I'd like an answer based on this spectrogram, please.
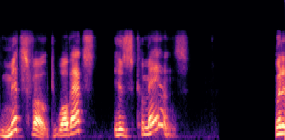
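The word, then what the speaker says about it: מצוות: Well, vav tav is the plural of mem zadi, which is pronounced mitzvot.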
